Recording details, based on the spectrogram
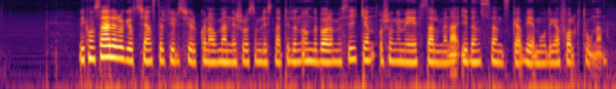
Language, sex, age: Swedish, female, 23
